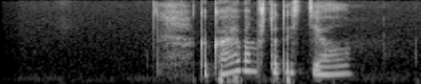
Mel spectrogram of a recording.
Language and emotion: Russian, neutral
